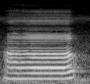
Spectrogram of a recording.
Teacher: खड़ा ज़बर को एक अलिफ यानी 2 हरकत के बराबर खींच के पढ़ेंगे। हमज़ा खड़ा ज़बर आ।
